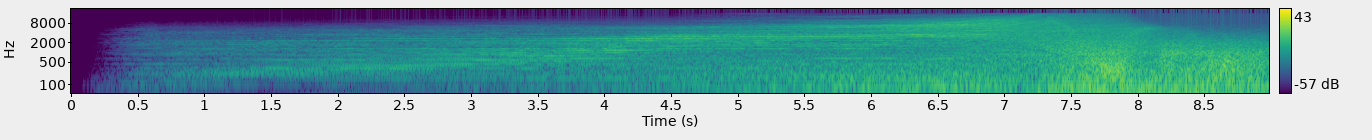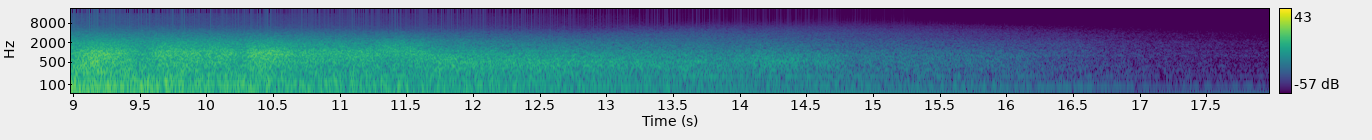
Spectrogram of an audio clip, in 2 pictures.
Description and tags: Blast Off
A digital build-up leading to a massive missile launch / explosion / hyperdrive effect.
rocket, blast-off, launch, whoosh, takeoff, explosion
